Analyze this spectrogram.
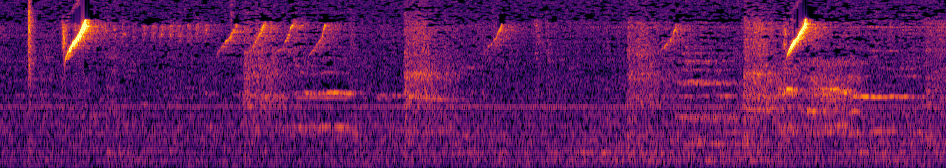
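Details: Luzon sunbird giving two thin, sharply rising high-pitched call notes about five seconds apart, with faint lower chirps and steady background hiss in between.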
